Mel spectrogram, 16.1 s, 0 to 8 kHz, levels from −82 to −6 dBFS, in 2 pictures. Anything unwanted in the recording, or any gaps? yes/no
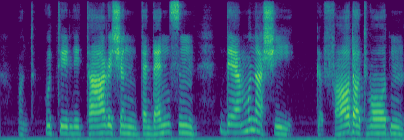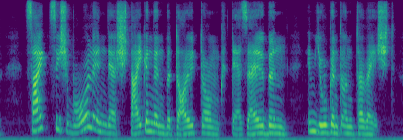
no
